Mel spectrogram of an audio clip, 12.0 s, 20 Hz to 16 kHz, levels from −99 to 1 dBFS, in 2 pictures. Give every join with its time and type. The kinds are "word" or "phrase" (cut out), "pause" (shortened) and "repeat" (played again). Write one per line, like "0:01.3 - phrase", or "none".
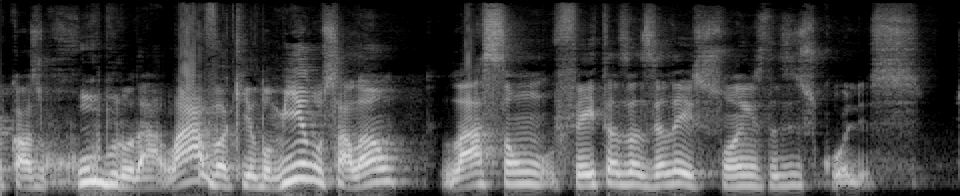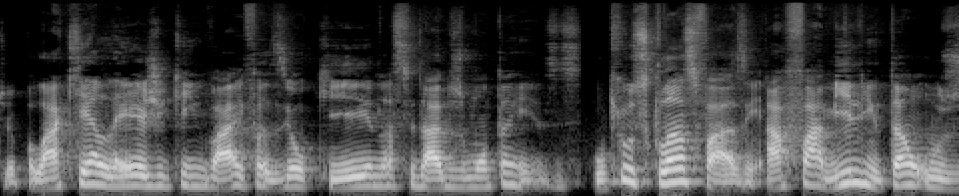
0:05.8 - pause
0:09.8 - word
